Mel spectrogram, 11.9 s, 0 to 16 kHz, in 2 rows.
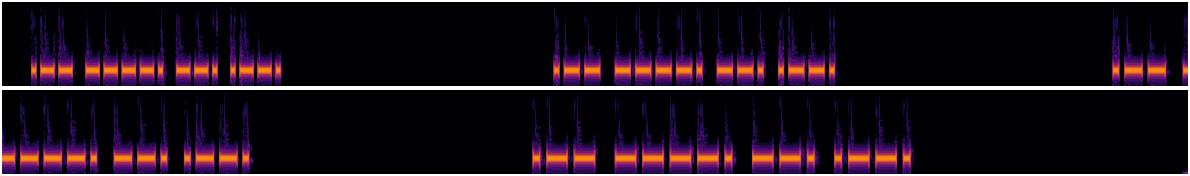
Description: Morse code, heard as a keyed tone, about 42 wpm, 700 Hz. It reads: W9GP W9GP W9GP W9GP
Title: Speed Racing - USA 1x2 Call Signs 35wpm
